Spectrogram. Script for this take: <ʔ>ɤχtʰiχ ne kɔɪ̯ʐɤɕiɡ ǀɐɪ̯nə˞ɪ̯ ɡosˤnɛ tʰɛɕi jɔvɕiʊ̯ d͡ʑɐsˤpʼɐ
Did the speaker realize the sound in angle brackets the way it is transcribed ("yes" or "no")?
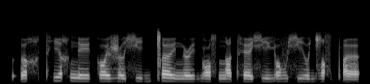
yes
